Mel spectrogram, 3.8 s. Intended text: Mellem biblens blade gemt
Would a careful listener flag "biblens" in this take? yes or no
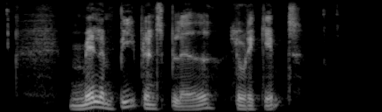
no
